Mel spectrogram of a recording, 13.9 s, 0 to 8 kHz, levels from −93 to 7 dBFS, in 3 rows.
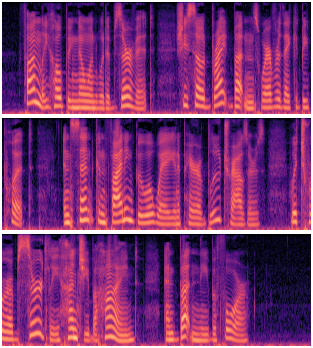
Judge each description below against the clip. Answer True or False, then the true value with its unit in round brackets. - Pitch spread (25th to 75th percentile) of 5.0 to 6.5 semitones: True (5.4 semitones)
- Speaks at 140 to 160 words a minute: True (150 wpm)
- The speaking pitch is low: False (190 Hz)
